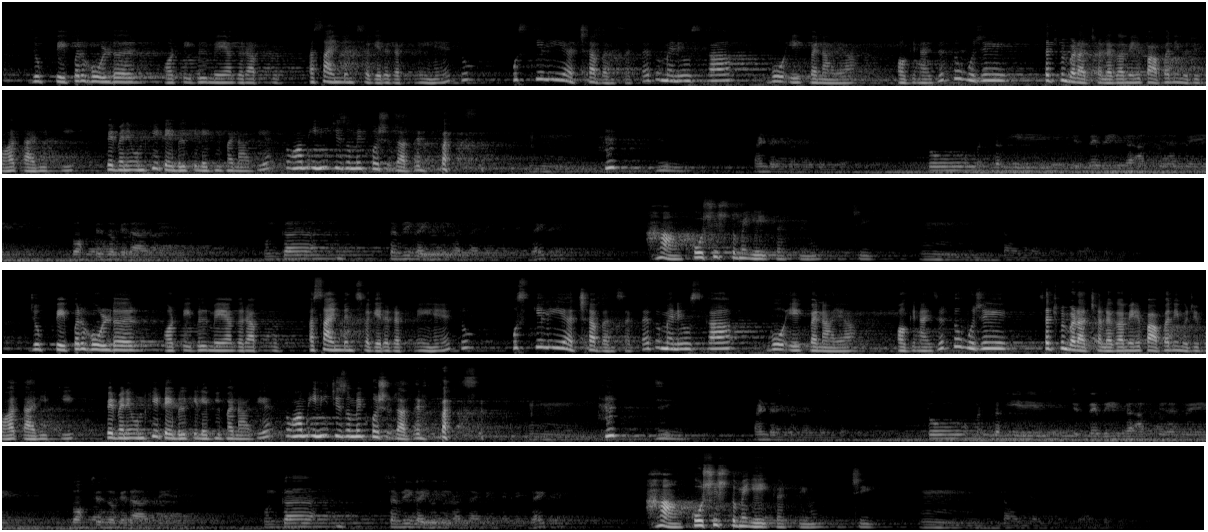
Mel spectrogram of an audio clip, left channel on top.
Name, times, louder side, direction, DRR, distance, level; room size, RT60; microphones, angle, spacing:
voice 1, 0.3-2.8 3.1-4.7 5.1-6.1 6.4-7.4 7.6-8.6 9.0-10.1 10.4-12.8 13.1-16.8 18.0-18.2 18.6-18.8 30.5-32.3 32.6-32.8, right 4 dB, 55° right, 10 dB, 0.6 m, -30 dB
sound 1, 6.7-19.2, right 1 dB, 35° right, 2.2 m, -55 dB
voice 2, 13.6-14.0 17.3-18.1 19.6-20.5 21.3-24.2 24.7-25.9 26.7-27.3 27.8-29.5 33.2-35.3, right 1 dB, 90° right, 2 dB, 4.4 m, -45 dB
sound 2, 18.9-29.0, left 1 dB, 85° left, 6.2 m, -51 dB
29.0 x 24.5 x 8.3 m, 3.0 s
head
